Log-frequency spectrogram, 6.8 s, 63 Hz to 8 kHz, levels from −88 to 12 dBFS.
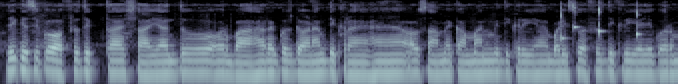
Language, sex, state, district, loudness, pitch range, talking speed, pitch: Hindi, male, Punjab, Kapurthala, -23 LUFS, 115-120 Hz, 195 wpm, 120 Hz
